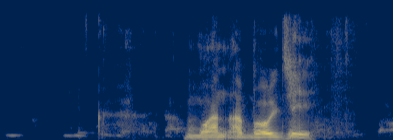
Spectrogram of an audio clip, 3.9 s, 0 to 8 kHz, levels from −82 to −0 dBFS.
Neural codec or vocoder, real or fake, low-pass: codec, 24 kHz, 3 kbps, HILCodec; fake; 7.2 kHz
